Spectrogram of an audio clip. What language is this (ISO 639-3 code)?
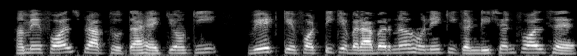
hin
